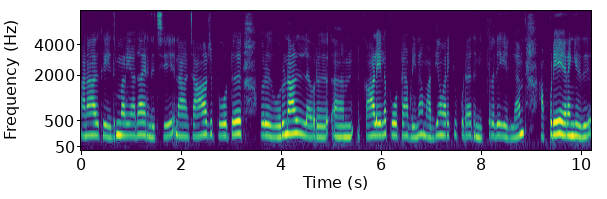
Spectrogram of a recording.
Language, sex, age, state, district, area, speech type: Tamil, female, 30-45, Tamil Nadu, Pudukkottai, urban, spontaneous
